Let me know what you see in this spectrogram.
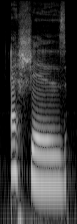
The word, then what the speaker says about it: ashes: ashes, 加了元音 e 之后呢，它结尾的这个 s 字母呢就应该发成 z 的发音，是一个浊辅音，不要发成 s, 应该是 Ashes, 这里面呢涉及到我们语音里面讲到的这个清清浊浊的概念、啊、因为元音 e 我们放到这个浊辅音里面、啊、 Ashes, 好的，我们再来读一下 Everything seems so golden one minute, then turns to ashes the next.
